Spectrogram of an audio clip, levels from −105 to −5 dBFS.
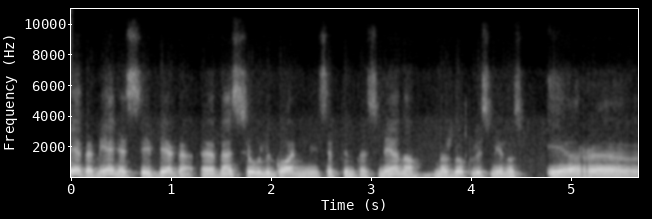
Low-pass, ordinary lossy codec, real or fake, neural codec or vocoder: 7.2 kHz; Opus, 16 kbps; real; none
